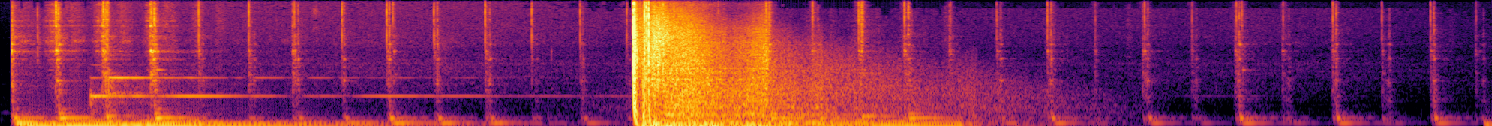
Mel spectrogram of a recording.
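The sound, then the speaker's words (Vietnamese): A huge explosion erupts as one sudden, loud blast with a long, rumbling decay. Before it come steady ticking and a held tone, and soft rhythmic ticks resume as the roar dies away. “Tiếng nổ khủng khiếp khiến cho đất trời chao đảo dữ dội.”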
